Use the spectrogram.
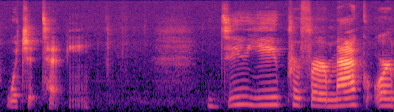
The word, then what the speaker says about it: Wichetney: So, my name means lady who loves wisdom and it's actually pronounced in Kamai. If you spell it in Kai, it's pronounced witch techni.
